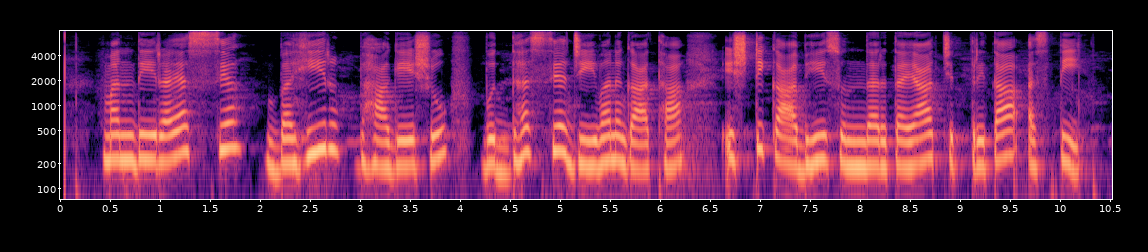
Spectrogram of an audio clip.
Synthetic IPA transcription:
mɐnd̪iɾɐjɐsjɐ | bɐɦiːɾbʱaːɡeːʃubud̪ʱːɐsjɐd͡ʒiːʋɐnɐɡaːt̪ʰaːiʂʈikaːbʱisund̪ɐɾt̪ɐjaːt͡ʃit̪ɾit̪aːɐst̪i

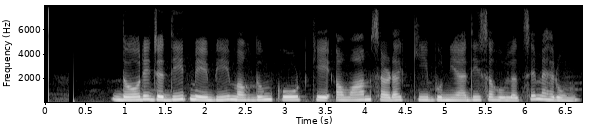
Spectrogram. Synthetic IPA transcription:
d̪ɔːɾed͡ʒɐd̪iːd̪mẽbʱimɐxd̪umkoːʈkeʔɐʋaːmsɐɽəkːibʊnijaːd̪isɐɦuːlət̪semɛɦɾuːm

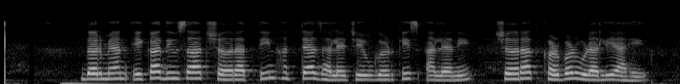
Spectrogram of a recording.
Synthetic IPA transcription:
d̪əɾmjanekad̪iʋsat̪ɕəɦɾat̪ːiːnɦət̪ːjad͡zʱaljat͡ɕeuɡʱəɽkiːt͡saljane | ɕəɦɾat̪kʰəɽbəɽuɽaliːaɦe

